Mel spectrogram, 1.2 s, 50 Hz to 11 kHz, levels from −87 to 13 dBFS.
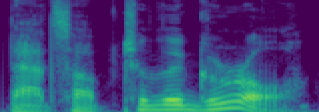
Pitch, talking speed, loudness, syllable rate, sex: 120 Hz, 250 wpm, -16 LUFS, 4.4 syllables/s, male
